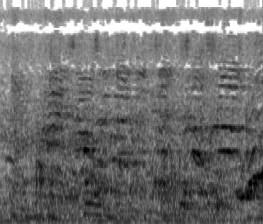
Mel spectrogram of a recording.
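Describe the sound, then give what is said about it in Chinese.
A large crowd of over a thousand people in a lecture venue in Taiwan cheering and clamoring, a dense, continuous wash of many voices with scattered higher shouts rising out of it, holding at a steady, fairly loud level throughout. “哦，你看大家，哦，肉也很很认真在欢呼，你看都是踩，哦，因为地上都是人，看到夸不夸张？”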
